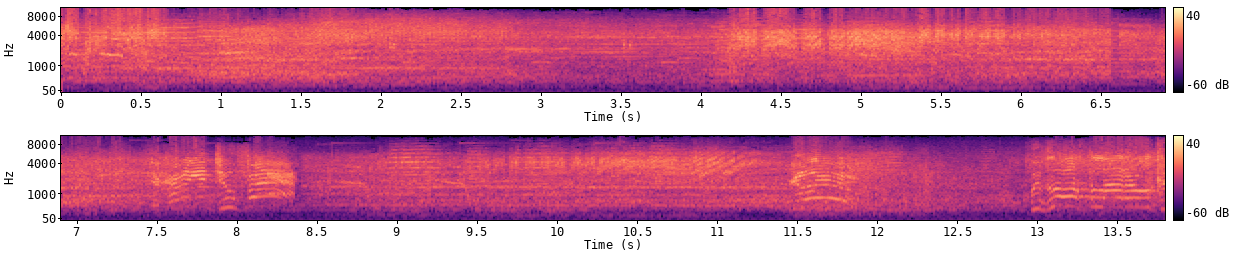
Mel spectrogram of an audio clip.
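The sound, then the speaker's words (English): Space battle sound effects as attacking starfighters fire on an escaping spaceship. A loud, continuous engine roar runs throughout, broken by repeated blaster bursts and several sweeping tones. “The Falcon accelerates into space, but now Luke and Leia must fight off attacking Imperial fighters. Here they come!”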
